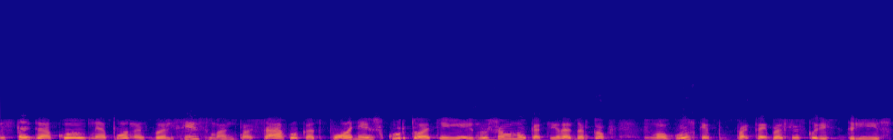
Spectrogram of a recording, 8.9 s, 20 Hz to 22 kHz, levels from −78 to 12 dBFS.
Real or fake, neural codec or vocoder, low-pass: fake; codec, 44.1 kHz, 3.4 kbps, Pupu-Codec; 10.8 kHz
